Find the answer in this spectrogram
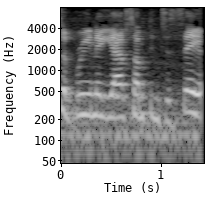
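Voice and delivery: normal talking voice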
